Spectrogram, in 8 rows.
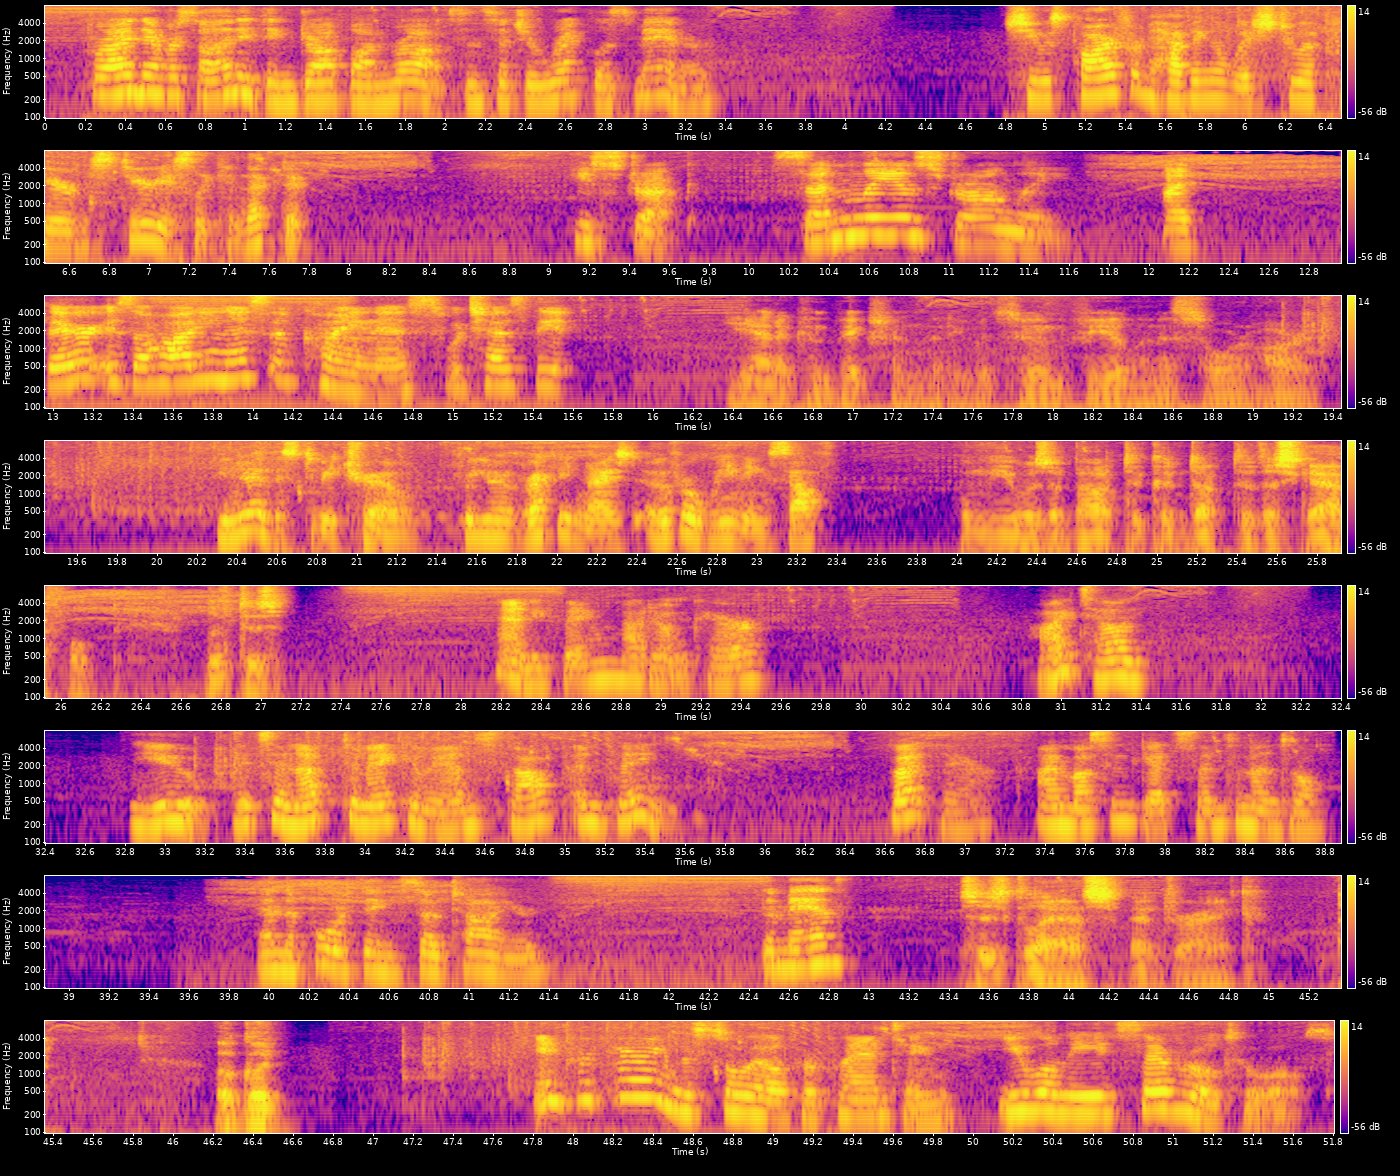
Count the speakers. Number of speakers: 8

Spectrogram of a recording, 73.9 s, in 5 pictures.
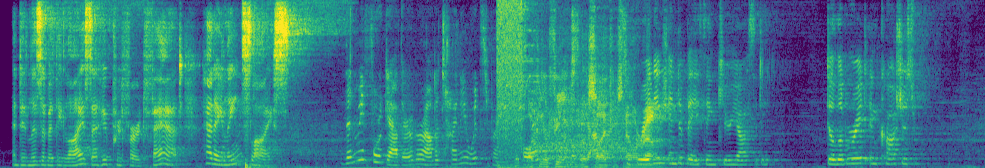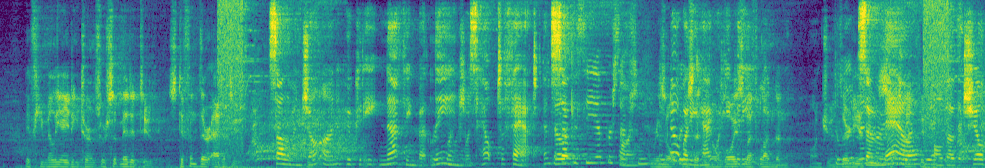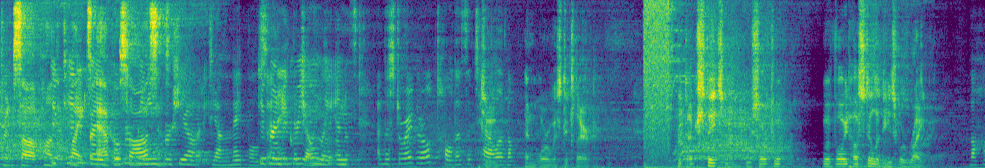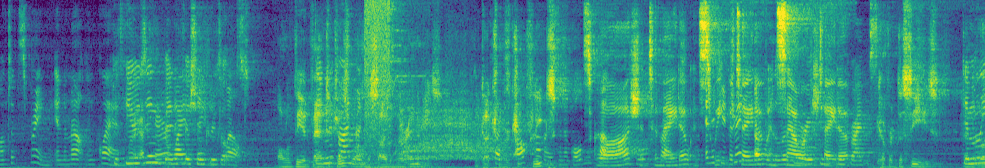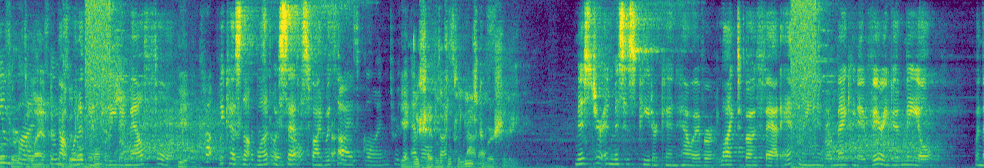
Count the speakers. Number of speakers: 4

